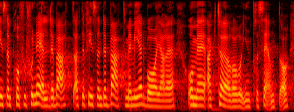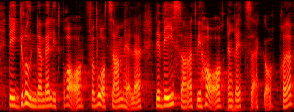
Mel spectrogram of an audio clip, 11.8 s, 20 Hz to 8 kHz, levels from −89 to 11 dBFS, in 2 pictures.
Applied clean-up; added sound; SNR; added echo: none; none; none; none.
